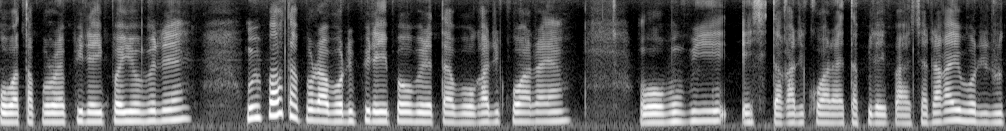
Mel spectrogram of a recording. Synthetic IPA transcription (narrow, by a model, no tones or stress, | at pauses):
oβatapoɾoapiɾajpajo̞βe̞ɾe̞ | bubipawtapoɾaβo̞ɾipiɾajpajoβe̞ɾetaβo̞ɡaɾikʰoaɾaja | oβuβiesi̥taɡaɾikoaɾaetapiɾajpasiaɾaɡajβo̞ɾiɾu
